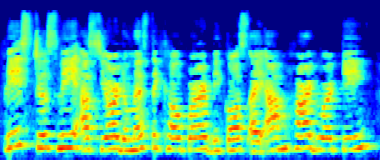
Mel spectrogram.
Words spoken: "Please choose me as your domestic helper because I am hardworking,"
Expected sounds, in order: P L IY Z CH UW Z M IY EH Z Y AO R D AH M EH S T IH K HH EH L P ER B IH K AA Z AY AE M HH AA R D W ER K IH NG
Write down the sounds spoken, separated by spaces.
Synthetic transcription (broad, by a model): P L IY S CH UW S M IY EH S Y AO R D AH M EH S T IH K HH EH L P ER B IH K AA S AY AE M HH AA R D W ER K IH NG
